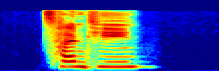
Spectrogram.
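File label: "can1 ting1", Chinese; HSK4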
